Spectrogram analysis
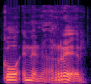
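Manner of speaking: "co", then "rer" as separate syllables; shown pronunciation. Shown as a demonstration. Teacher explaining the split, "co" and "rer" pronounced apart. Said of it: "even though it's pronounced".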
